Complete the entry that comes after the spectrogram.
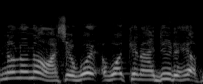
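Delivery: high-pitched pleading retort; urgent protest. Retold or imitated. Father refusing to hang up on his son, urgent protest. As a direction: jump in high, insisting on helping.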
